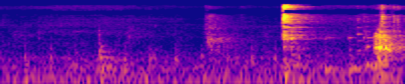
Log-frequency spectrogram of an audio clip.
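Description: Two short clinks of a kitchen utensil against a stainless steel soup pot, the first about a second and a half in and the second just before the end.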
